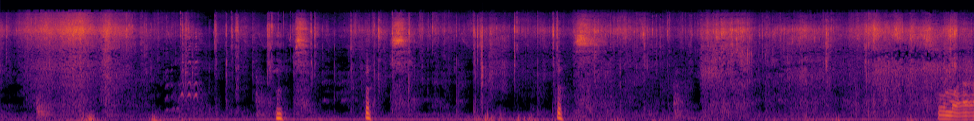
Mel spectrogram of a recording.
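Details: Domestic goats kept by their owner on a hot day, giving short harsh bleats scattered through the recording and a longer harmonic bleat near the end, mixed with a man talking in Filipino and steady background hiss.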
